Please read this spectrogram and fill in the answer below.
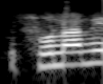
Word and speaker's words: সুনামি: ঠিক আছে তাহলে এখানে সুনামি হবে সুনামিটাও হবে হ্যাঁ সুনামি সুনামিটা টি দিয়ে শুরু হচ্ছে হ্যাঁ সুনামিটা টি দিয়ে শুরু হচ্ছে টি টা সাইলেন্ট হয়ে যায় ঠিক গুড তো এইখানে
